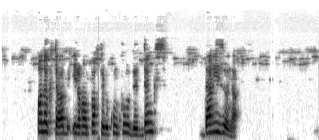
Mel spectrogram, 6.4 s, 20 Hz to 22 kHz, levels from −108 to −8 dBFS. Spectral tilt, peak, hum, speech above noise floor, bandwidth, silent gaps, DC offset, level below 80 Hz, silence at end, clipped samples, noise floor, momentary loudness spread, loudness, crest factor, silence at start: -4.5 dB/octave; -2 dBFS; none; 35 dB; 7.2 kHz; none; under 0.1%; -62 dBFS; 0.1 s; under 0.1%; -51 dBFS; 9 LU; -16 LUFS; 18 dB; 0.75 s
